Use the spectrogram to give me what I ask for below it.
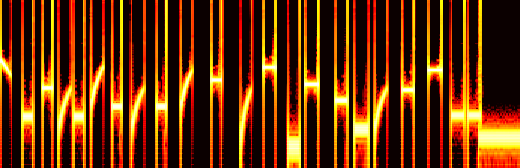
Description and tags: Retro Sci Fi Computer
"beep beep boop boop" - the sounds of an advanced computer, in the spirit of an old retro sci fi movie. Created in Audacity with the raw 'Generate Tones' and 'Chirps' functions.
